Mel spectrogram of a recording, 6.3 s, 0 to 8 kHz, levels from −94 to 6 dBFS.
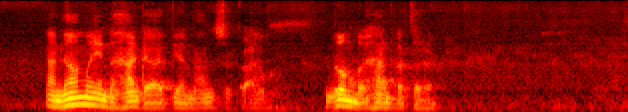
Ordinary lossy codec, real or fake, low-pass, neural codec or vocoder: none; fake; none; codec, 16 kHz, 0.8 kbps, ZipCodec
